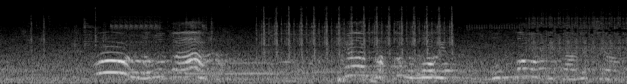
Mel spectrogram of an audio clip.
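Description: A young woman speaks brightly into a microphone over a loudspeaker.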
